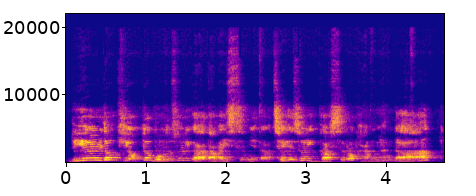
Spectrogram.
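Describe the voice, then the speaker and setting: A woman teacher lectures a class in a high, very animated voice, quizzing the room and answering her own questions. She drills letters one by one. The sound is roomy and echoey, caught from some distance off the mic. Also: normal speed. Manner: asks questions and answers them herself.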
